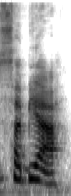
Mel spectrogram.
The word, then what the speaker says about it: sabiá: Contudo, sabia não leva acento, sábia leva acento no sa e sabiá leva acento no último a. Então, o sabiá é oxítona.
